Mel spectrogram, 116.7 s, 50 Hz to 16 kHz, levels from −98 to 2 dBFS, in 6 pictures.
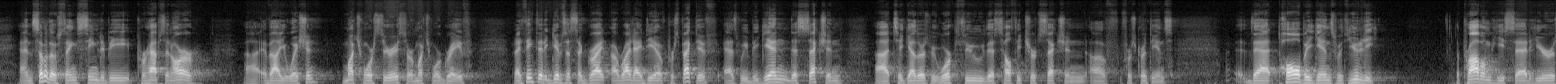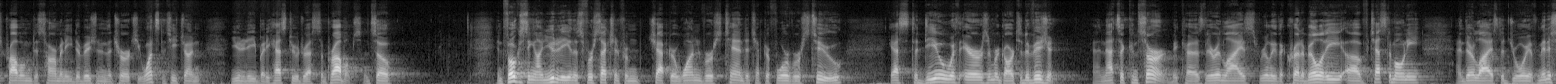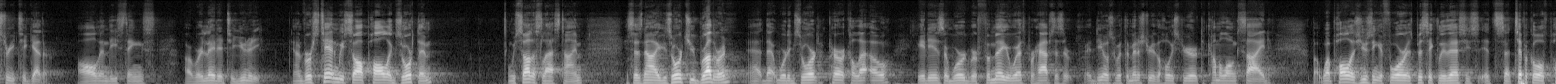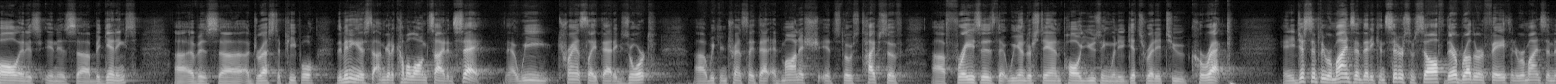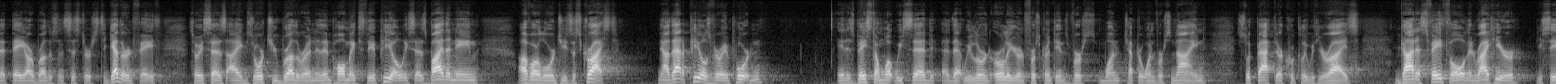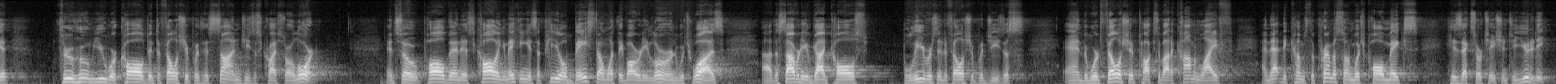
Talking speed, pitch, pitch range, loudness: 215 wpm, 115 Hz, 105-130 Hz, -23 LUFS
